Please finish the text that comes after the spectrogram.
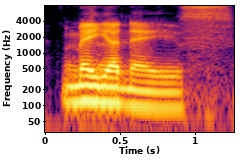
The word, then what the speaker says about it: mayonnaise: Westy kind of area says it with 3 syllables. Mayonnaise.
